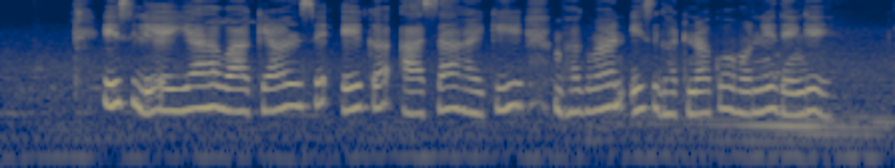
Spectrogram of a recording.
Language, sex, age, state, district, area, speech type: Hindi, female, 60+, Uttar Pradesh, Ayodhya, urban, read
